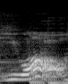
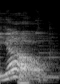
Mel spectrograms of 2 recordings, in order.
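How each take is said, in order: First: The phrase is said in a plain accent. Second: The phrase is said in a Southern accent. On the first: "And instead of saying you all" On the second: "Mama started talking Southern style when she got worried"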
